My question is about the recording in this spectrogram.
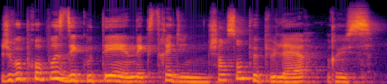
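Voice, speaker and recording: A woman teaching a language lesson, slowly repeating each example word so it can be copied. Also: lowish voice, animated, darkish tone. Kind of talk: slow spoken language lesson. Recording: roomy echoey room.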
